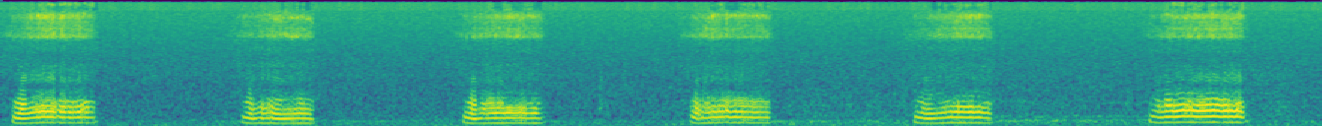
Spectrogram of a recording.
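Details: Blueberry, a female Holland Lop rabbit, sleeping and dreaming under a Christmas tree indoors. She gives six harmonic, nasal snores about one and a half seconds apart, each lasting roughly half a second, with quiet breathing between them.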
